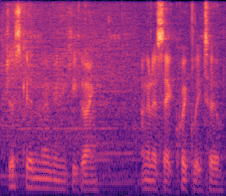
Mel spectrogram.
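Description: A young British man with a low voice reads a long text aloud on a livestream. He often trips over names and breaks off to mock himself. Faint crickets chirp behind him. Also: fast talker, background noise. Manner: stumbling over names, self-mocking asides. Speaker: streamer.

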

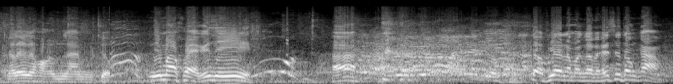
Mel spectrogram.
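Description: A man's voice: high-pitched, animated, a little fast, heavy background noise. Chatty man in a market. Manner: chatty, bantering with vendors, laughs often. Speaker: food vlogger host. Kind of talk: casual market vlog chat. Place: busy outdoor local market. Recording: busy outdoor market crowd. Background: crowd chatter.

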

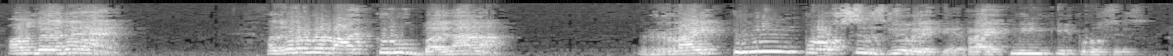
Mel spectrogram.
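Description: A man with an Indian English accent giving a classroom lecture, switching between Hindi and English and slowing down to repeat key terms for his students. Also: sits high, sing-song, fairly bright tone, reverberant, poor audio. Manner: mixes Hindi and English, calls students "beta", drills key terms slowly. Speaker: tax teacher.

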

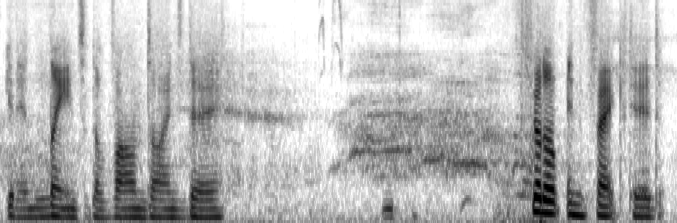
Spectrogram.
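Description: A man giving casual live gameplay commentary with a friend, monotone and deadpan, swearing as he jokes. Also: mid-range voice, unhurried, noisy background. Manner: monotone, deadpan, profane joking. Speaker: video game streamer. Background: zombie game sounds.

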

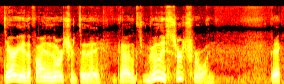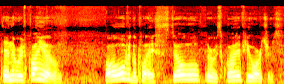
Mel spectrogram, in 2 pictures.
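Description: An older vlogger with a high, creaky, darkish voice talks at normal speed but very animatedly, filming himself on a phone kept close. Plainspoken and meandering, he restarts sentences and figures numbers aloud, outdoors in a park and later in a van.

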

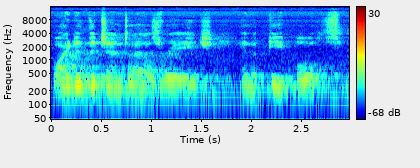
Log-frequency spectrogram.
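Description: A man reading scripture aloud as lector, with steady, deliberate delivery, in a large church sanctuary. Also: lowish voice, far from the mic, slight background noise. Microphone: distant camera microphone. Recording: echoey church captured from afar.

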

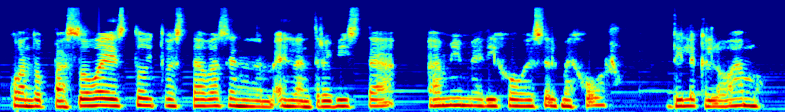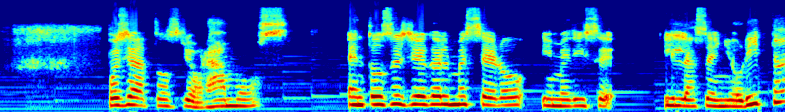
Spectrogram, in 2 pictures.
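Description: As an interview guest, a middle-aged woman shares a deeply personal family story in a rough, gravelly voice with fairly even intonation at normal speed. She brings each scene to life by quoting her relatives in her own voice, while soft music plays faintly behind her.

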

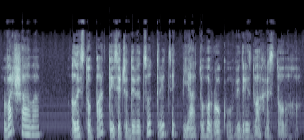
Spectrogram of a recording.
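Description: Lively man narrating an audiobook. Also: on the high side, normal speed, gravelly, a little hiss or hum. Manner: expressive storytelling.

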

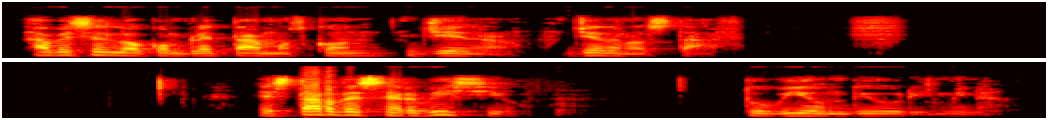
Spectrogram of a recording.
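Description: A man with a Mexican Spanish accent teaching military vocabulary, pausing to say each English term slowly and plainly. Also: medium pitch, a little mellow, husky, highs cut off. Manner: explains terms, slows down for English words. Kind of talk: vocabulary lesson.

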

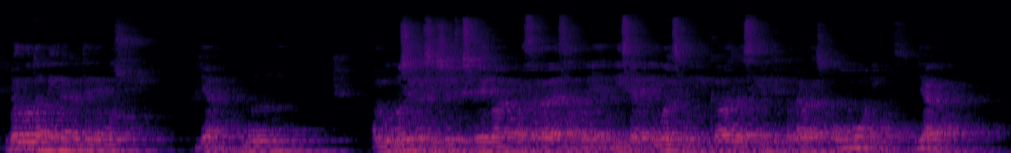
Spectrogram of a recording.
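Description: A man's voice: medium pitch, moderate pace, mellow, recorded from a distance. Peruvian male teacher, patient and repetitive, recorded off-mic in a roomy space with heavy reverb. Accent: Peruvian Spanish. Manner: patient, repetitive, keeps asking "¿ya?". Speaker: primary school teacher. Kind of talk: recorded classroom lesson. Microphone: far from mic.

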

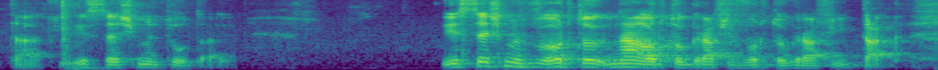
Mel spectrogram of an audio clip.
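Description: A man's voice: medium pitch, normal speed, fairly bright tone. A man casually presenting board games, joking and often restarting his sentences. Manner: chatty, joking, with fillers and restarts. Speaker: toy company presenter.

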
